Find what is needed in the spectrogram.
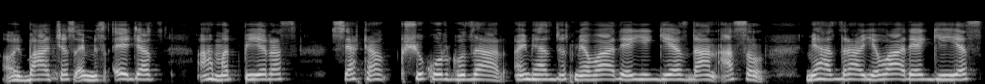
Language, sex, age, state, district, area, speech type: Kashmiri, female, 30-45, Jammu and Kashmir, Bandipora, rural, spontaneous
